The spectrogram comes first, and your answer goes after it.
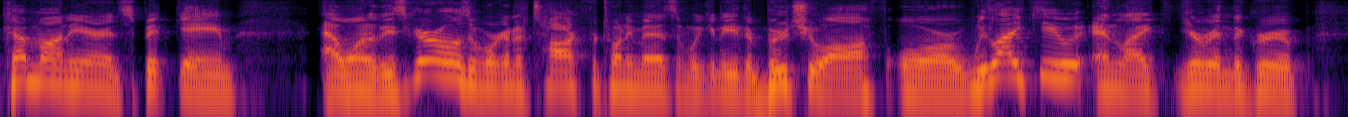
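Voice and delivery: ordinary talk

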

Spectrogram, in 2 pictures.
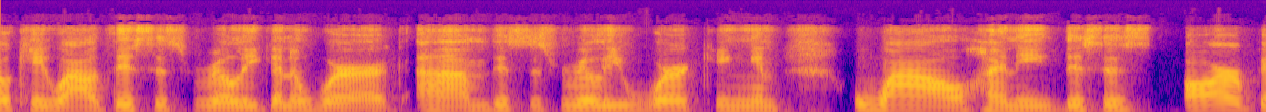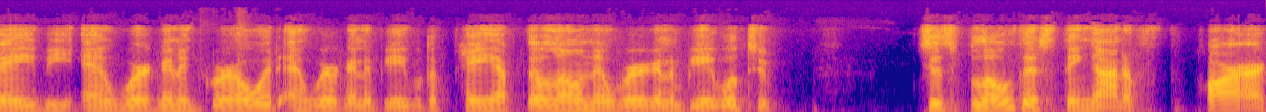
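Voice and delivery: plain

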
